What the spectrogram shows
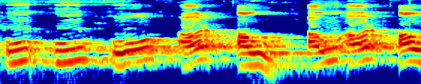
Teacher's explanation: क्या हो जैसा आपका जो ओठ कैसा हो, वृत्त के जैसा बन जाएगा। तो मतलब से आप बोलेंगे ऊ बोलेंगे तो देखेंगे आपका जो ओठ है, जो आपका ओष्ठ है क्या है, वो वृत्त जैसा बन रहा है। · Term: वृत्तमुखी स्वर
